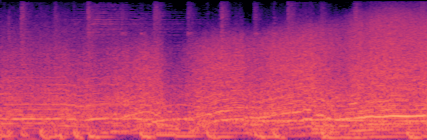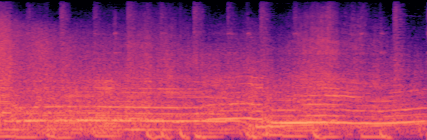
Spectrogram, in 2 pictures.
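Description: Drift cars run warm-up laps at Tokachi International Speedway in Japan, engines revving and droning steadily with tire squeal, heard from a distance at a continuous, fairly faint level.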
